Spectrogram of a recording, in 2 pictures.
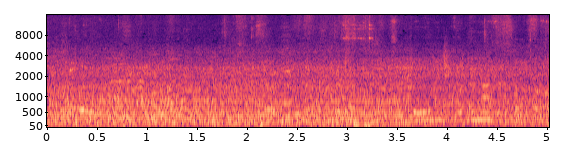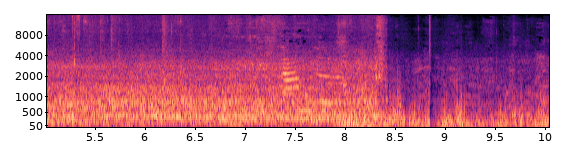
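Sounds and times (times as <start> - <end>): indistinct voices: 0.0 - 10.0
jet engines running: 0.0 - 10.0.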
